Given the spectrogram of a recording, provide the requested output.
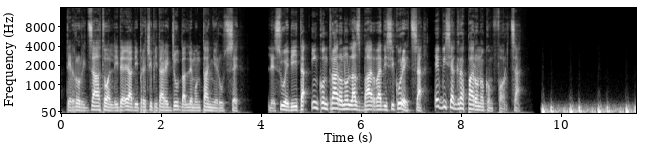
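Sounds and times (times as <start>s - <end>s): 
speech: 0.1s - 3.6s, 4.2s - 9.2s
fast heartbeat thudding in lub-dub pairs: 9.6s - 11.5s.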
